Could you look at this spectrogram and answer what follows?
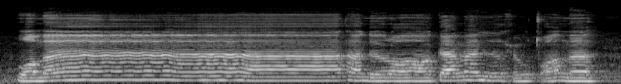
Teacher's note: دال ساکن ہے تو یہاں پر قلقلہ صغریٰ کر کے پڑھیں گے۔ · الف مدہ کے بعد حمزہ دوسرے کلمے میں ہے تو یہاں پر مد منفصل ہوگی، 2 سے 3 الف تک کھینچ کر پڑھیں گے۔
